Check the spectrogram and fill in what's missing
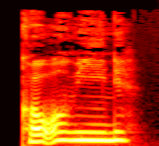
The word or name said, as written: kobbermine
